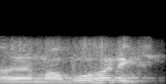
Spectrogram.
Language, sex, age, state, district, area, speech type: Assamese, male, 30-45, Assam, Nagaon, rural, conversation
